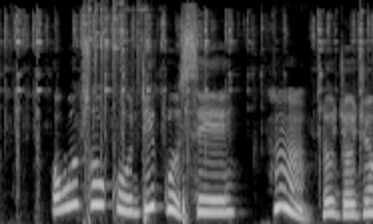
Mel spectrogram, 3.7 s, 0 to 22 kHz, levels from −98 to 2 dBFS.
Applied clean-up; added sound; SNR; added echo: classical method log-MMSE.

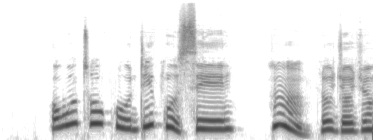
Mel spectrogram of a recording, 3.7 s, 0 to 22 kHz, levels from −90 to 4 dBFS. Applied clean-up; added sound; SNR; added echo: neural mask model DeepFilterNet 3.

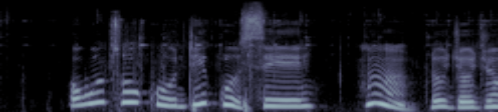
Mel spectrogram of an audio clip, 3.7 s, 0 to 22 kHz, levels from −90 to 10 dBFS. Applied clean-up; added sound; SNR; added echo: neural mask model RNNoise.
